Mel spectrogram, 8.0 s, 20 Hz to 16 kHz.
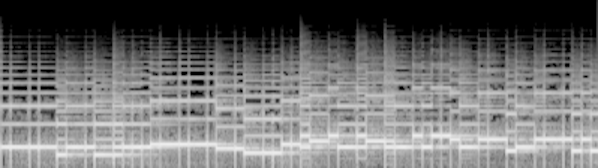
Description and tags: a happy little 8 bar loop
120bpm, gaming, happy, loop, synth, synthesiser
